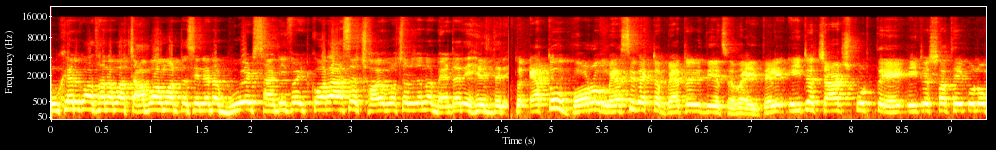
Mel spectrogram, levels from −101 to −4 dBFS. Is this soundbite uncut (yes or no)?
yes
